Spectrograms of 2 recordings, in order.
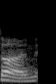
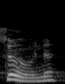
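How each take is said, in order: First: The vowel sounds like the one in 'son'. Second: The vowel sounds like the one in 'soon'. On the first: The speaker calls it wrong. "What we might pronounce it as son" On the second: The speaker calls it right. "is actually soon"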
